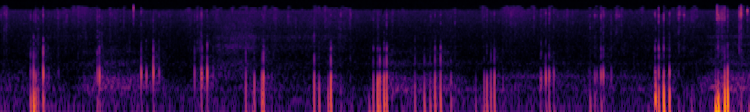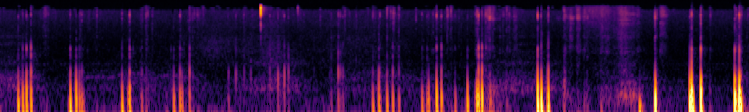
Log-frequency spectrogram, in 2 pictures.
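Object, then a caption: Flat cork coaster. A flat, solid cork coaster shaped like a slice of toast and bearing a "Gibi" logo is held in both hands and tapped and scratched with long painted fingernails. The taps come as soft, dull, low thuds that die away almost instantly, spaced irregularly with faint scratching between them. They grow louder and more frequent toward the end.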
